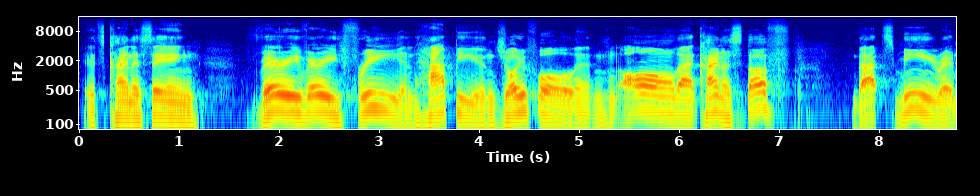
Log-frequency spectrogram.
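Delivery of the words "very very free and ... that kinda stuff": joyful and bright. Shown as a demonstration. Describing joyful meaning.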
